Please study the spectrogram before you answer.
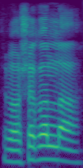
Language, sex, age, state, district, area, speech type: Bengali, male, 30-45, West Bengal, Birbhum, urban, spontaneous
